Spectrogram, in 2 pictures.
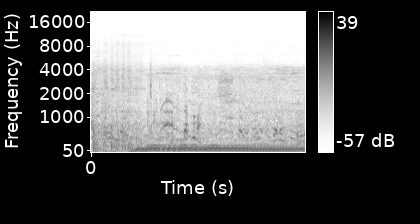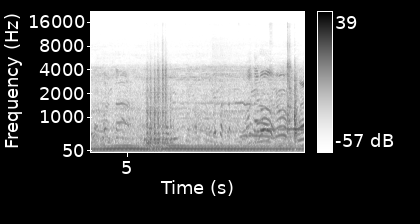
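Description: A car engine starts about a second in and then idles steadily with a low, even hum.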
